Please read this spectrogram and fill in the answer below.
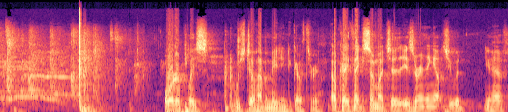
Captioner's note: applause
